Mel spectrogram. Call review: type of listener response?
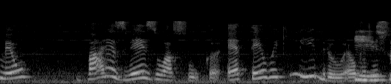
taking over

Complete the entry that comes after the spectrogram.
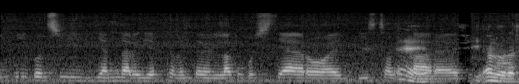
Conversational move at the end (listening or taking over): taking over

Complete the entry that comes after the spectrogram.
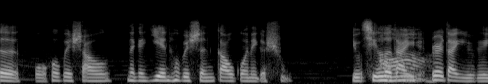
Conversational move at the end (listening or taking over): listening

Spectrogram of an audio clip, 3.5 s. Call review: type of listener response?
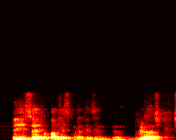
taking over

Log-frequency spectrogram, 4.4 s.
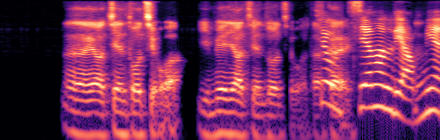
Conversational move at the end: taking over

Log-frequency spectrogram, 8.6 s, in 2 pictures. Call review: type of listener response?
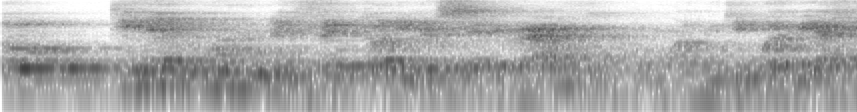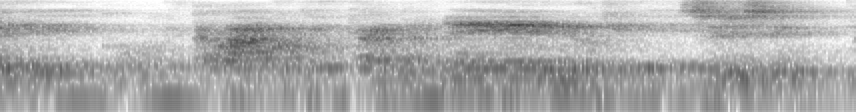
taking over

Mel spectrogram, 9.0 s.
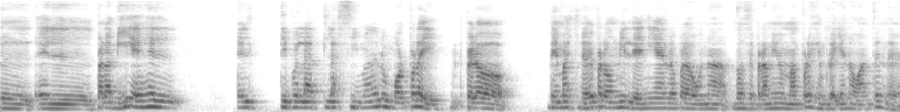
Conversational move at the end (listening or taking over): taking over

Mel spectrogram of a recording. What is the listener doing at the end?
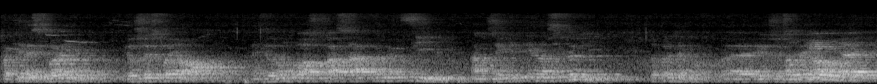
taking over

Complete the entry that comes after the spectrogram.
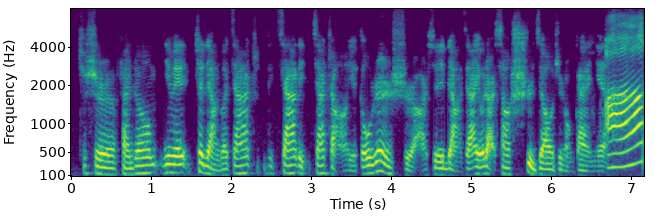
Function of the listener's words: listening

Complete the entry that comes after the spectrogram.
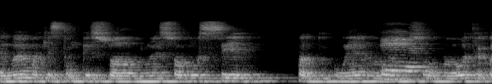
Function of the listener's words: listening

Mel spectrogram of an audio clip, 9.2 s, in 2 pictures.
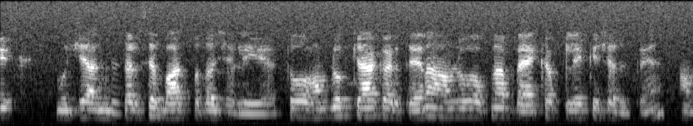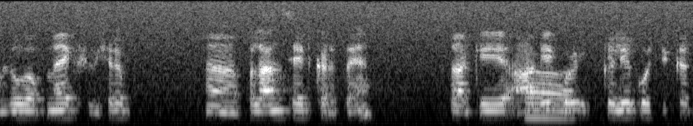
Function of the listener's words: listening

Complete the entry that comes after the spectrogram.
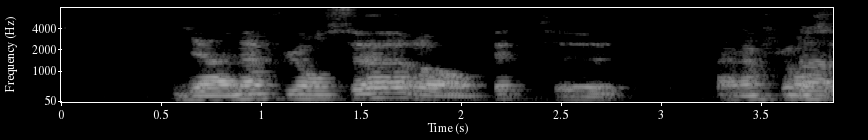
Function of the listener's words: listening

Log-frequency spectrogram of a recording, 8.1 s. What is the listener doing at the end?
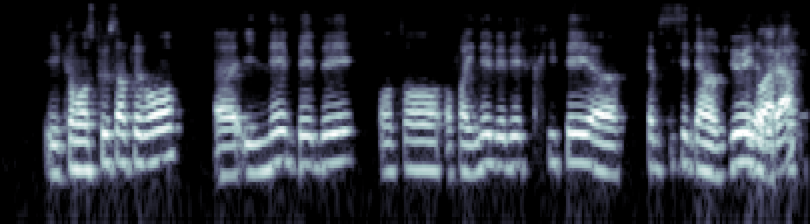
listening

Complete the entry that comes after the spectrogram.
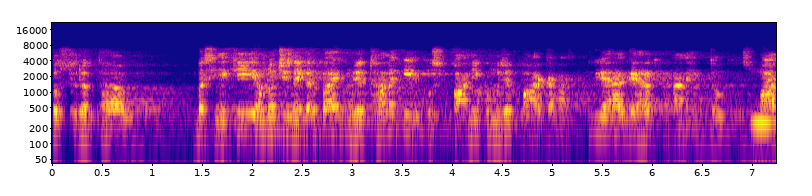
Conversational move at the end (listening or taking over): listening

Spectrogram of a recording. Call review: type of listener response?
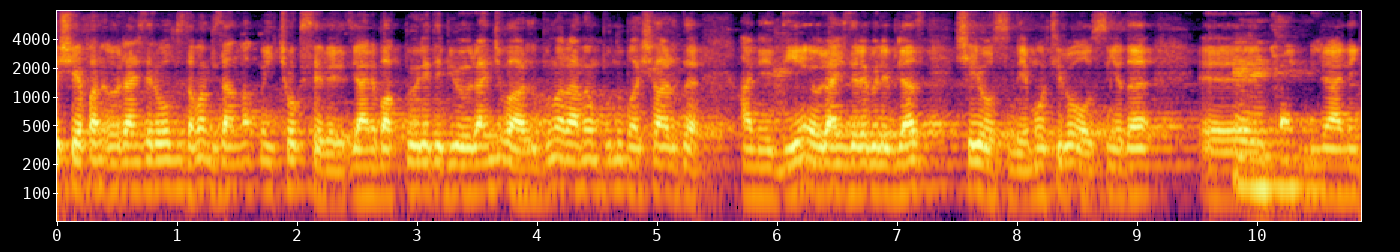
listening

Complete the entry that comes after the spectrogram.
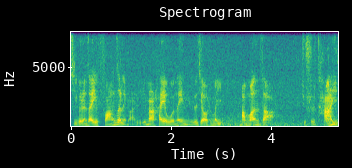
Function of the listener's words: listening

